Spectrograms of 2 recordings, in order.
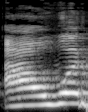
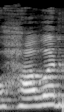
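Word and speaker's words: hour: तो आवर पढ़ते हैं, इसको हावर नहीं पढ़ते हैं, इसको आवर पढ़ते हैं, ठीक है।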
